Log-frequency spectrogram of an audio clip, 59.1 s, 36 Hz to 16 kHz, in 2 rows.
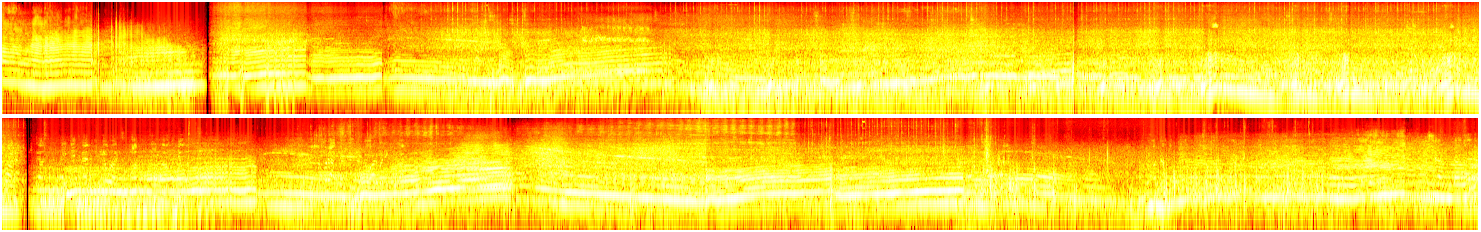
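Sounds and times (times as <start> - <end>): car engine revving hard: 0.0 - 29.9, 30.6 - 51.4, 52.2 - 59.0.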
